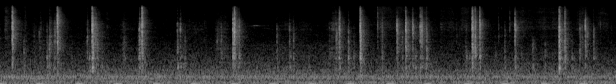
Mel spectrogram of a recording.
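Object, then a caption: Laminated plastic foil sachet. A small, full, black laminated foil eye-patch pouch is held in the hands and tapped and crinkled with long nails. It makes a quick, irregular series of sharp, bright, crisp clicks and rustles over a steady low background hum.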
